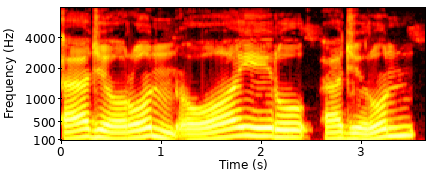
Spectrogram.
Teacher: اج پہ قلقلہ کریں گے اور رن را کے اوپر دو پیش را کو پور پڑیں گے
